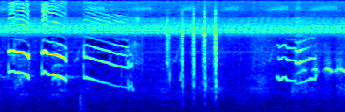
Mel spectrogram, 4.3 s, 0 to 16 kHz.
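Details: Cream-and-white male long-haired Chihuahua puppy, 48 days old, weighing about 480 g, in Nara, Japan, on 2 September. Loud, thin whines with downward-sliding pitch come in a burst, then a pause with faint clicks, then more wavering cries.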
